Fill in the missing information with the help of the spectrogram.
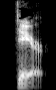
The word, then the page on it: dare: male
